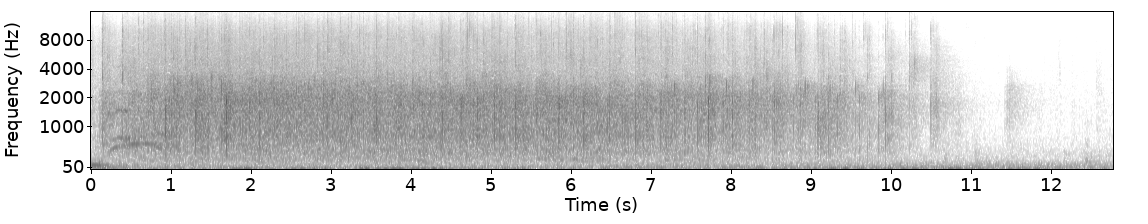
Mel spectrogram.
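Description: Concert-hall audience applauding, the clapping thinning and dying away about ten seconds in.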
